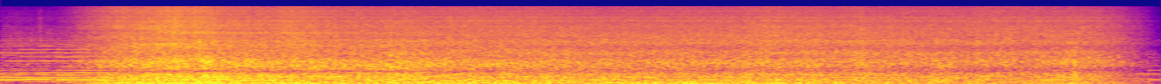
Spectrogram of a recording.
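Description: Ocean surf: a steady, loud rush of waves that swells up about half a second in, with guitar music fading under it.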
